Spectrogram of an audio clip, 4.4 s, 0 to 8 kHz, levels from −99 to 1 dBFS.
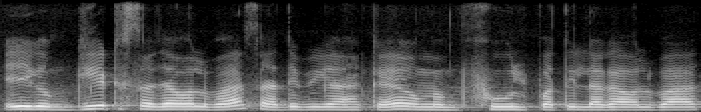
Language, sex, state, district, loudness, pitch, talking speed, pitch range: Bhojpuri, female, Bihar, Muzaffarpur, -14 LUFS, 195 Hz, 180 wpm, 185-205 Hz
